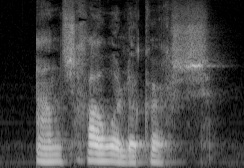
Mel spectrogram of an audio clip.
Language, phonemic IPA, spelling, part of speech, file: Dutch, /anˈsxɑuwələkərs/, aanschouwelijkers, adjective, Nl-aanschouwelijkers.ogg
- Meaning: partitive of aanschouwelijker, the comparative degree of aanschouwelijk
